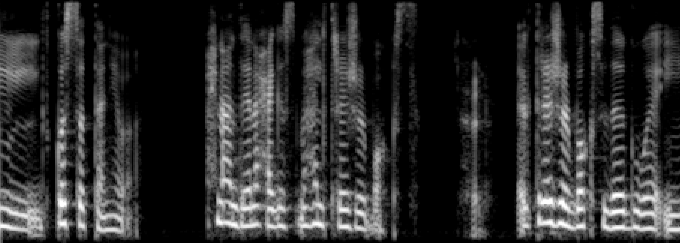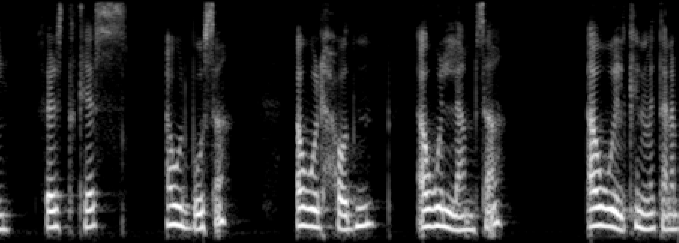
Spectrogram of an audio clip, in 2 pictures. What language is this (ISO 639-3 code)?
ara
